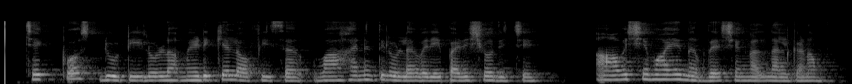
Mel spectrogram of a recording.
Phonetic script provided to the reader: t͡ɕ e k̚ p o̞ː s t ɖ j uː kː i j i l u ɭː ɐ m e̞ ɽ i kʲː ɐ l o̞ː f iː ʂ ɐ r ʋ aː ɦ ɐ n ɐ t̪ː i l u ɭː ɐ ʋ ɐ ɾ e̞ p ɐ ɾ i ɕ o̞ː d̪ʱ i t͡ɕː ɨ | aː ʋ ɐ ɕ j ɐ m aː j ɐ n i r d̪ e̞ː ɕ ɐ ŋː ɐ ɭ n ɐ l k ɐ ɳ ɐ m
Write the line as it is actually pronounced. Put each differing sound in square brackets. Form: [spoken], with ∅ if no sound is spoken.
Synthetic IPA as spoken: t͡ɕ e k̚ p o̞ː s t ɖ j uː [ʈː] i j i l u ɭː ɐ m e̞ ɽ i kʲː ɐ l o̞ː f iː [s] ɐ r ʋ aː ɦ ɐ n ɐ t̪ː i l u ɭː ɐ ʋ ɐ ɾ e̞ p ɐ ɾ i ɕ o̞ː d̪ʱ i t͡ɕː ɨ | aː ʋ ɐ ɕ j ɐ m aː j ɐ n i r d̪ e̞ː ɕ ɐ ŋː ɐ ɭ n ɐ l k ɐ ɳ ɐ m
